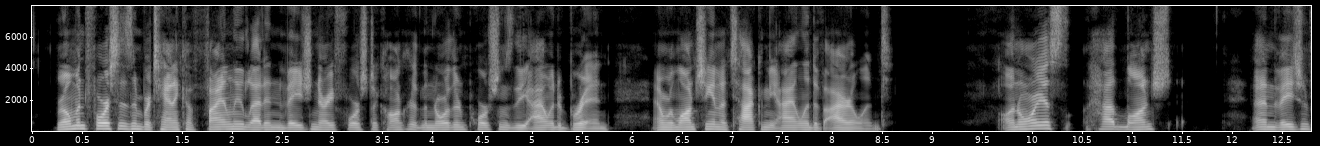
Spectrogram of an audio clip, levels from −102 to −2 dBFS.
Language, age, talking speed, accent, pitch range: English, 10-29, 160 wpm, American, 130-160 Hz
